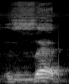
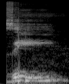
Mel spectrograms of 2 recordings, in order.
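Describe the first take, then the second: First: The letter is said the British way. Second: The letter is said the American way. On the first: "they use Z for instance" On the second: "instead of saying Z"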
